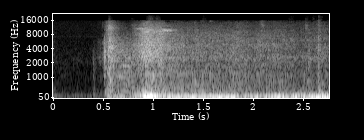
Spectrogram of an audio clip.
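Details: 1978 Ford F100 Ranger XLT, 351W V8, 2WD, AOD automatic swap, Cherry Bomb glasspacks, owner suspects an aftermarket cam: cold start, quiet then catching at half a second into a deep loud lumpy rumble; fires up cleanly.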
